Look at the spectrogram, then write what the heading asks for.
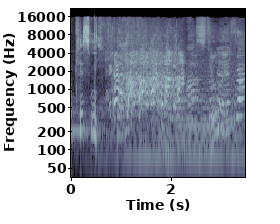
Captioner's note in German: Gelächter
